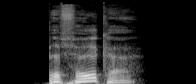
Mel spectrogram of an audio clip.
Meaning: inflection of bevölkern: 1. first-person singular present 2. singular imperative
- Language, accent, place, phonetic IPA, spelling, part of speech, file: German, Germany, Berlin, [bəˈfœlkɐ], bevölker, verb, De-bevölker.ogg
